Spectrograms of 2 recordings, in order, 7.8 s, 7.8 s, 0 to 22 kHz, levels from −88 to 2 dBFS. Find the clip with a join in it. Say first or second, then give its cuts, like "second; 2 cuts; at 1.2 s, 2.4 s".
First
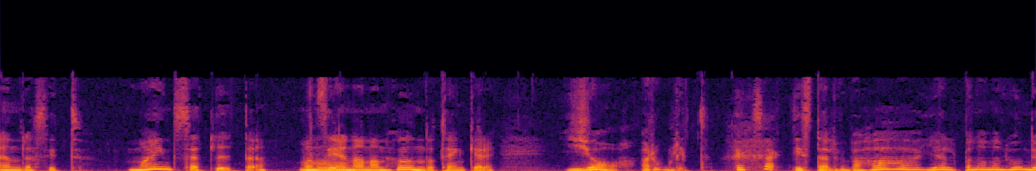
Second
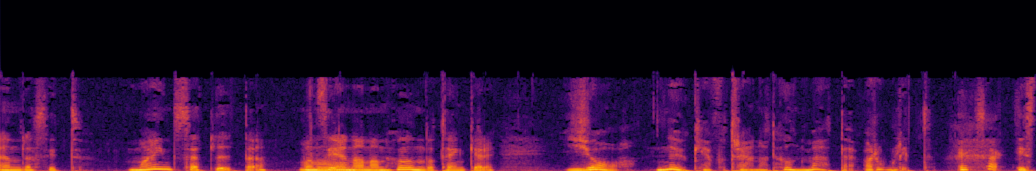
first; 1 cut; at 4.8 s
